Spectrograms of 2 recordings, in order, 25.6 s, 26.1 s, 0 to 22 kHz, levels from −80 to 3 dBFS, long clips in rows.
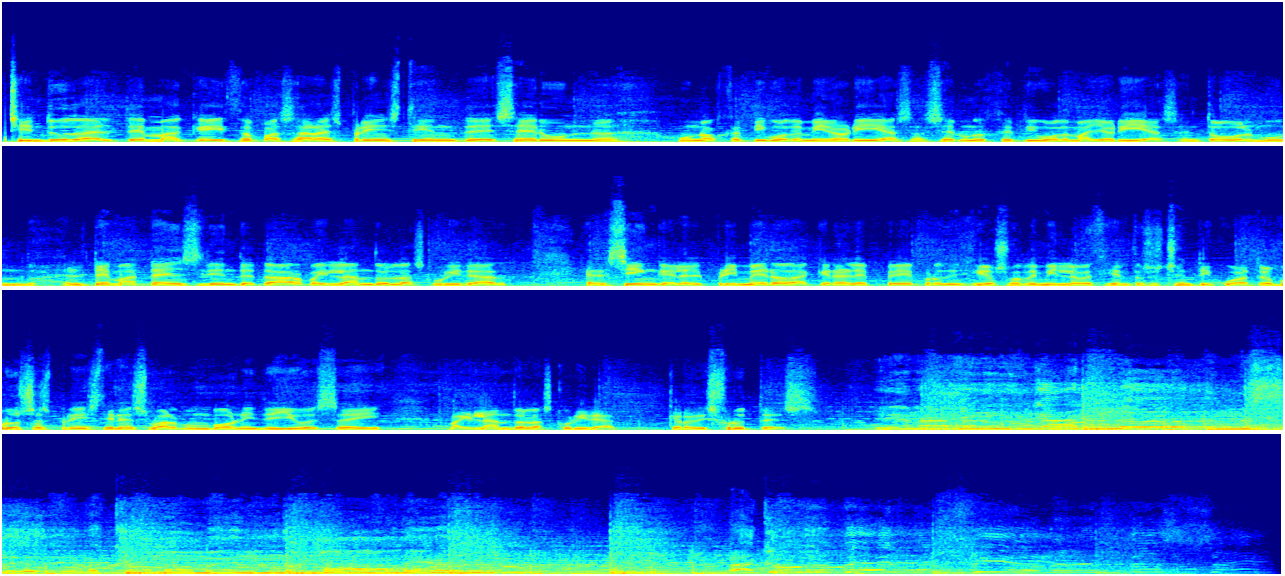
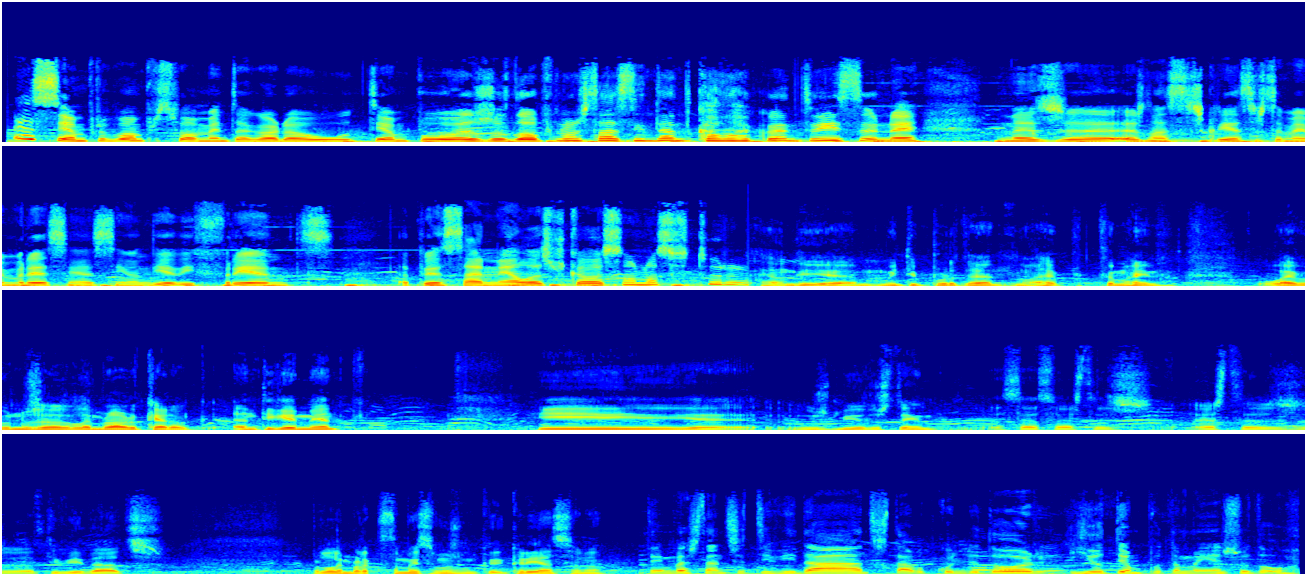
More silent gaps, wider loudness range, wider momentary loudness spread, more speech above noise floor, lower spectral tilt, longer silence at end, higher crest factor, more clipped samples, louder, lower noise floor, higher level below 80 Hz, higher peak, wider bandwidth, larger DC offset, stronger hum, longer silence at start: neither; second, 3 LU vs 11 LU; second, 8 LU vs 14 LU; about the same, 24 dB vs 23 dB; about the same, -5 dB/octave vs -5.5 dB/octave; first, 0.2 s vs 0.05 s; about the same, 16 dB vs 18 dB; neither; second, -26 LUFS vs -21 LUFS; first, -49 dBFS vs -44 dBFS; about the same, -46 dBFS vs -42 dBFS; second, -8 dBFS vs -2 dBFS; about the same, 13.5 kHz vs 13.5 kHz; neither; neither; about the same, 0 s vs 0 s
